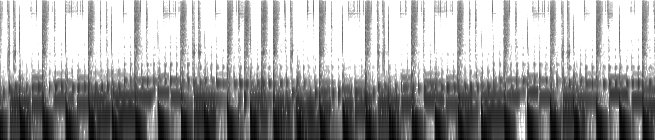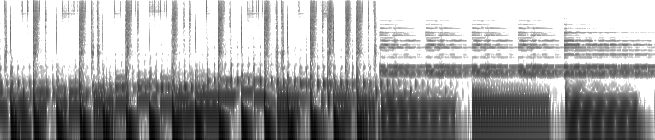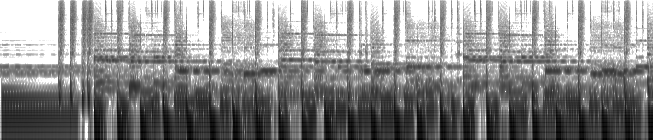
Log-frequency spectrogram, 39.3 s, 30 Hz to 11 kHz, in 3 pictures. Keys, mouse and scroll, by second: 0.0 ctrl+j, 1.2 double click, 2.6-3.5 typing, 6.1 ctrl+j, 7.2 double click, 8.2-9.0 typing, 26.4 double click, 30.9 right click, 36.2 typing, 38.4-39.1 typing.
